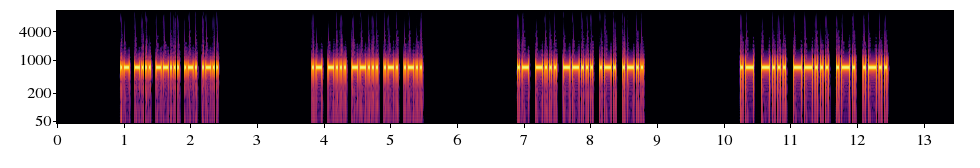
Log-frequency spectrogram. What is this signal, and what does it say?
Morse code, heard as a keyed tone, about 37 wpm, 700 Hz. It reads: AB7RL AB7RL AB7RL AB7RL
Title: Speed Racing - USA Call Signs 30wpm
